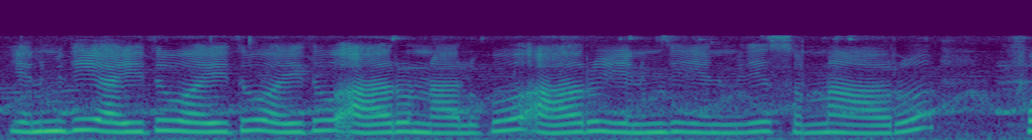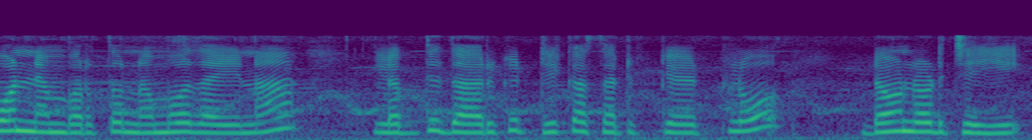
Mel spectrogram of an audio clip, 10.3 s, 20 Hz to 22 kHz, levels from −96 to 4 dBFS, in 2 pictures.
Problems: constant background noise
